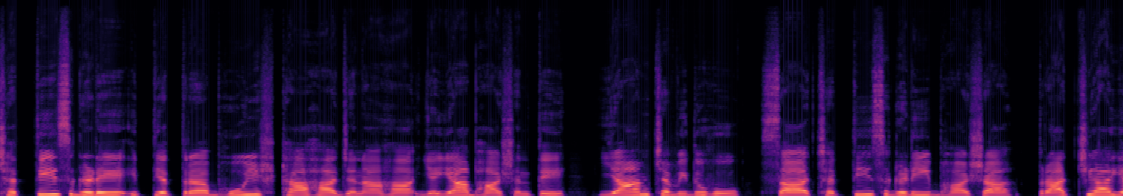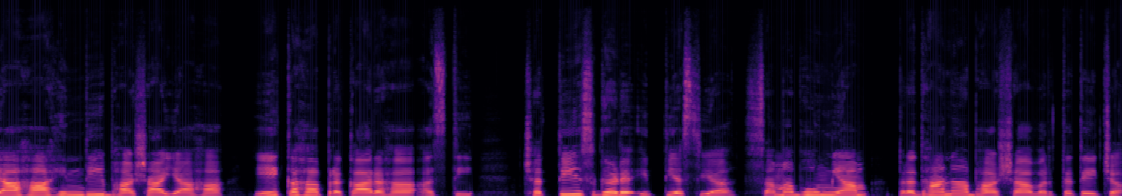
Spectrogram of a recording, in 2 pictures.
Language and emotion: Sanskrit, neutral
